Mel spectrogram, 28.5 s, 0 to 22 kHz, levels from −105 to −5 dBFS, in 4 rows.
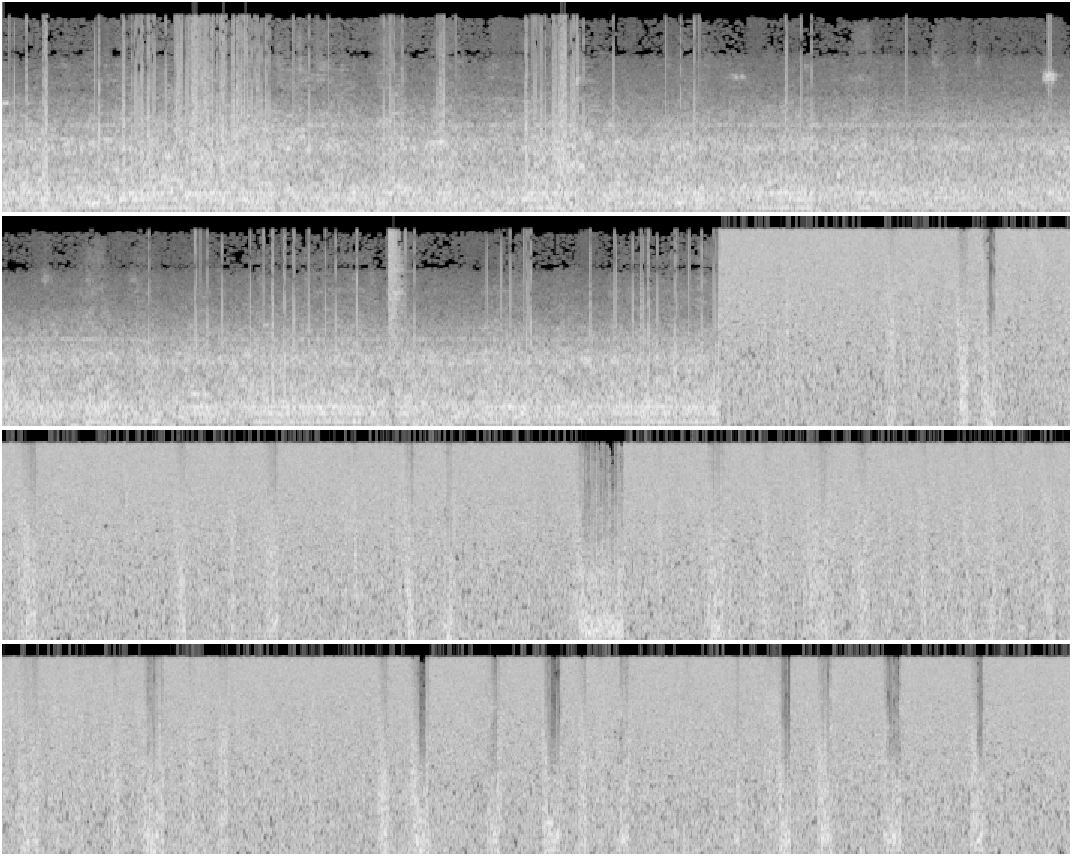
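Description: From start to end, samples built from the wrong bytes turn the speech into loud white noise, unlike steady hiss, which stays level underneath.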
